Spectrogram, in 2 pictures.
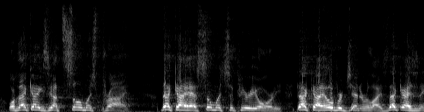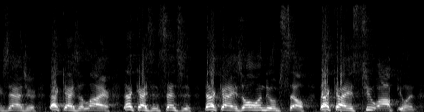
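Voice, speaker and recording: Man, young pastor, sermon, strained voice, high pitch, loud projection. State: strained, worn-out voice.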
